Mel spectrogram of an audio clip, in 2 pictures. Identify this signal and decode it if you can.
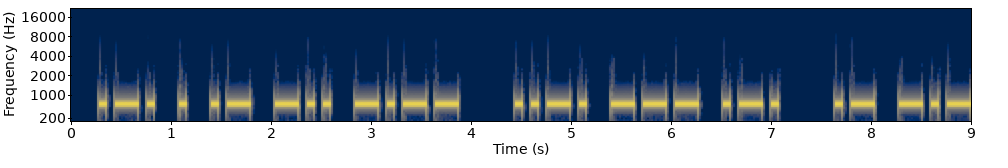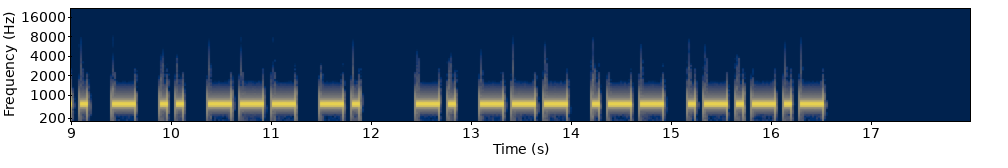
Morse code, heard as a keyed tone, about 15 wpm, 700 Hz. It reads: READY FOR ACTION NOW.
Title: Sentences from Top 1000 Words - Review Part 4 - 15wpm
